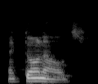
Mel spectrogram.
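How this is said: It is said with an American English pronunciation. "a pronúncia norte-americana"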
